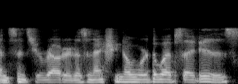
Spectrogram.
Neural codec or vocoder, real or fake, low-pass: codec, 44.1 kHz, 2.6 kbps, SNAC; fake; 5.4 kHz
